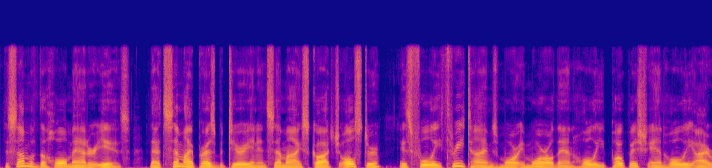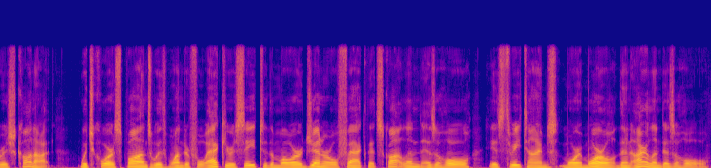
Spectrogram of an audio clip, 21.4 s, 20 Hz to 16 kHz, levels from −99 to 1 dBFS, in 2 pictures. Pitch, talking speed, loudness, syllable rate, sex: 145 Hz, 145 wpm, -18 LUFS, 4.3 syllables/s, male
